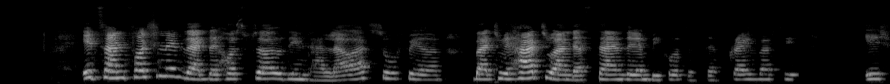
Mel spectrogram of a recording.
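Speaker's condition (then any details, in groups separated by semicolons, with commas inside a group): No condition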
